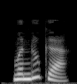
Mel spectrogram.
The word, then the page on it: menduga: Indonesian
